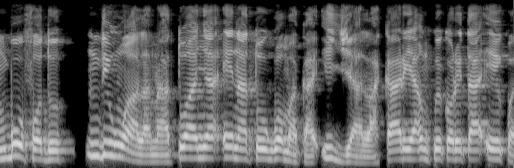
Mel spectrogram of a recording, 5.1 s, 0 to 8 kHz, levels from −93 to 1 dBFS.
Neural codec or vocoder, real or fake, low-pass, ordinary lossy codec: none; real; 7.2 kHz; none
